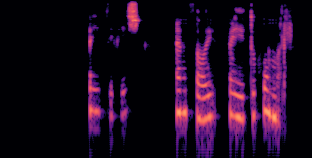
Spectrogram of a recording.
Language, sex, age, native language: Icelandic, female, 30-39, Polish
